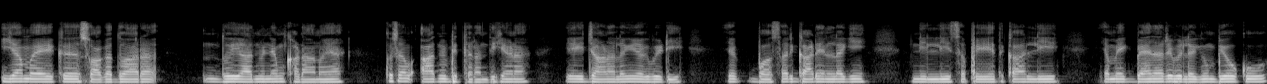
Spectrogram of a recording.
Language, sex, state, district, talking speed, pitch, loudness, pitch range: Garhwali, male, Uttarakhand, Tehri Garhwal, 170 wpm, 125 Hz, -15 LUFS, 120-130 Hz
